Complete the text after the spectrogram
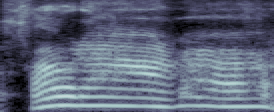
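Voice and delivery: put-on high-pitched yelling.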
